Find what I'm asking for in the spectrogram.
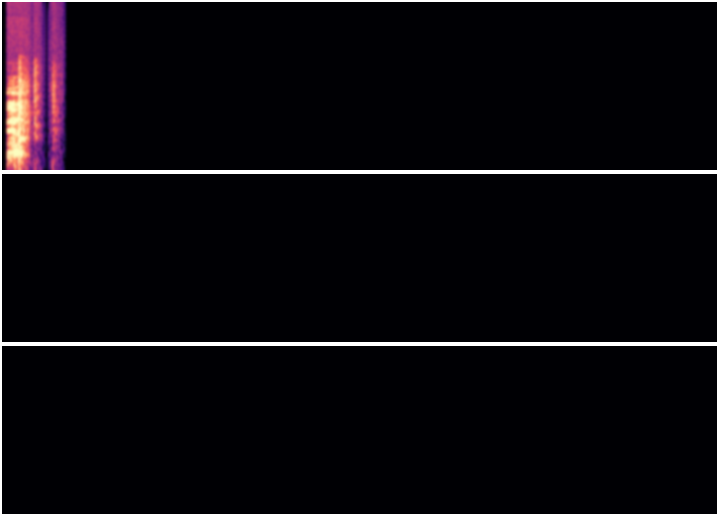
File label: Dance Punjabi Ringtone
